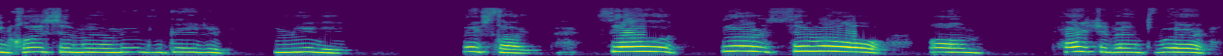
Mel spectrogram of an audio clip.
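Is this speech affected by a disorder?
Yes: cerebral palsy; from birth.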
